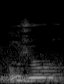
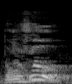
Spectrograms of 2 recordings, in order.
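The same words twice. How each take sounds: First: It is said at normal volume. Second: It is said loudly.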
